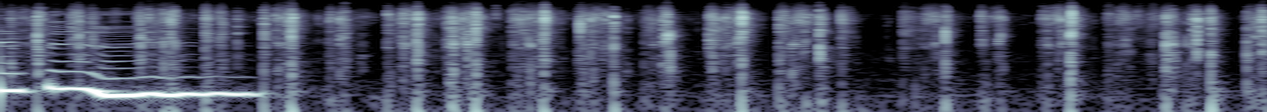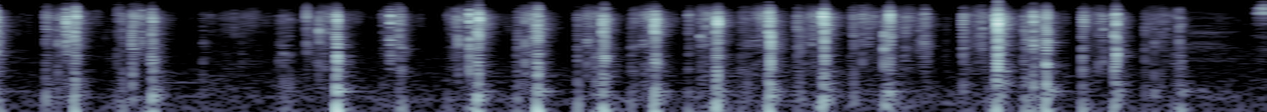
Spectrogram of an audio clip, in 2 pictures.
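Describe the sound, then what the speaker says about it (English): Tarot cards are shuffled in a long run of quick, crisp riffling bursts, close and fairly quiet, after a brief voice at the very start. "I was shuffling"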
